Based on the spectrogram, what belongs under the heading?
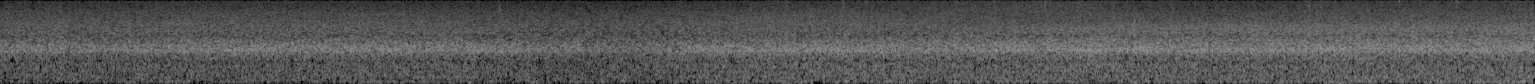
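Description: Steady hiss of rain falling, growing a little louder about halfway through.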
